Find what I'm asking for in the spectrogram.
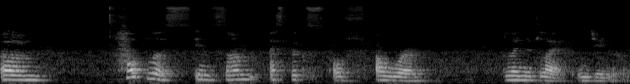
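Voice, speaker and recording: Speaking very slowly with a Russian accent, a woman uses a medium pitch and ordinary pitch variation, with audible room echo around her. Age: 20s. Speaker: student. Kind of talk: self-introduction monologue. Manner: halting, many fillers.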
